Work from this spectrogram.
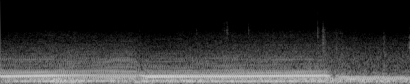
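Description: A 2022 Audi RS6 Avant accelerating hard, its loud engine note climbing steadily before dropping at two distinct 8-speed upshifts, then pulling again in a continuous close-up roar.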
